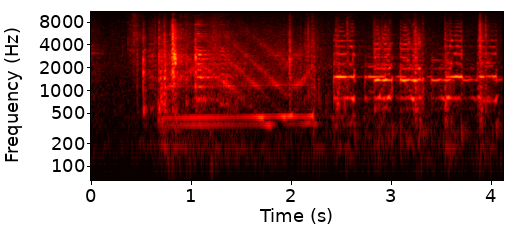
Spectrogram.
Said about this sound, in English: Dialing a telephone.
